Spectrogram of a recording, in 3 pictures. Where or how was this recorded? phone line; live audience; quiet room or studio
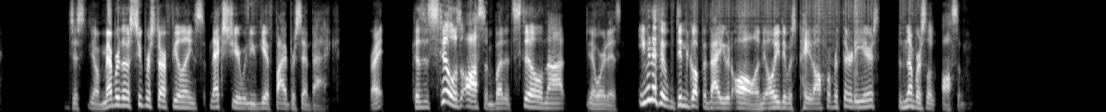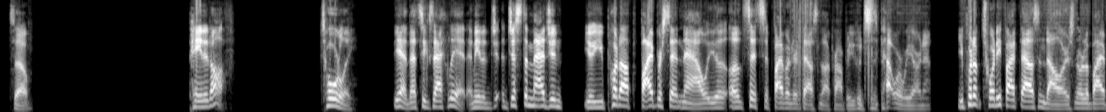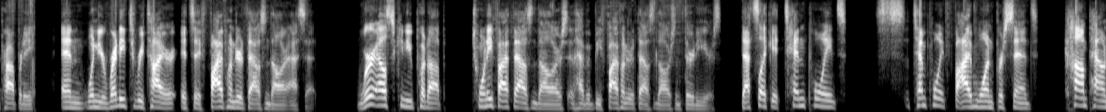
live audience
